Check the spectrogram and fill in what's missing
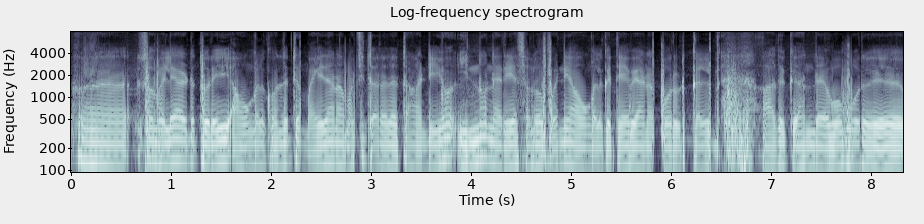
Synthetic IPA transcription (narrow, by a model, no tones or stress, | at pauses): soːʋɛɭɐjaːʈːɐt̪ːɯɾɐɪʔɐ̰ʋɐŋɡɐɭɯkːɯʋɐnd̪ɯʈːɯmɐɪðaːnamɐt͡ʃːit̪ːɐɾɐðɐt̪aːɳɖɪjʊ̃ʔɪnːʊ̃nɪɾɐjɐsɐloːpɐɳːiɐʋɐŋɡɐɭɯkːɯt̪eːʋɐjaːnɐpɔɾɯʈkɐɭbɐðɯkːɯɐnd̪ɐɔʋːɔɾɯ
